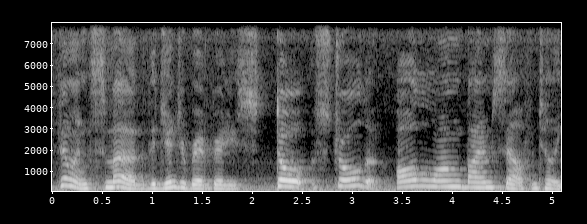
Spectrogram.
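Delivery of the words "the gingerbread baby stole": plain reading voice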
